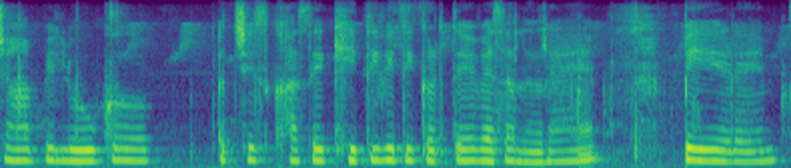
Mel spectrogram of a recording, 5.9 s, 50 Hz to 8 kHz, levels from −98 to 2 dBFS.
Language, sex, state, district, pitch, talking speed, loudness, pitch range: Hindi, female, Gujarat, Valsad, 195 Hz, 160 wpm, -18 LUFS, 190-200 Hz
